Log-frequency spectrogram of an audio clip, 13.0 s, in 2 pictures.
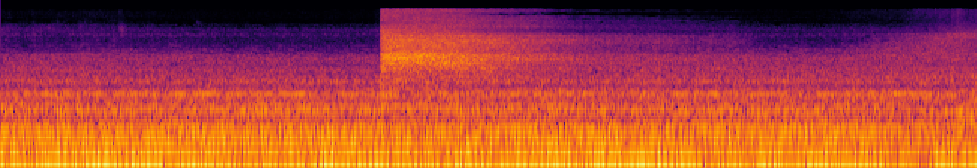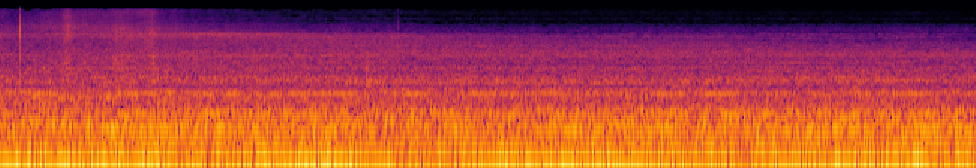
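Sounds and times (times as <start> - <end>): railcar running rumble: 0.0 - 13.0
short hiss: 2.6 - 4.8.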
